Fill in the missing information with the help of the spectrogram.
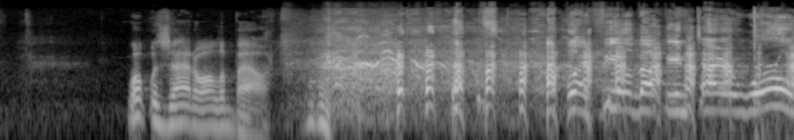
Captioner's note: laughter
